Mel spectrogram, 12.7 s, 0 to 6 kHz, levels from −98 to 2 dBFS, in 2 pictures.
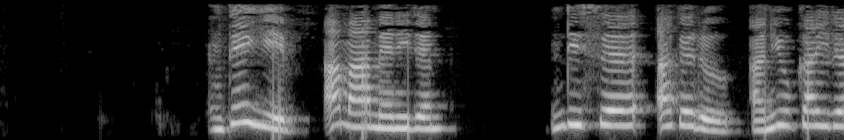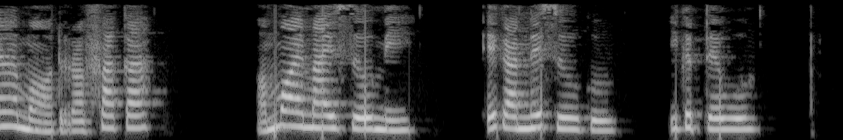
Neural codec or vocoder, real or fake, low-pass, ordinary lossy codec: none; real; 5.4 kHz; MP3, 48 kbps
